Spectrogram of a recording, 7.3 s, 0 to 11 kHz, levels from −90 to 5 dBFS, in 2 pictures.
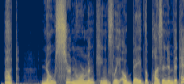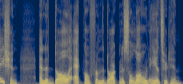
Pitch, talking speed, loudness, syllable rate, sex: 225 Hz, 155 wpm, -20 LUFS, 5.1 syllables/s, female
